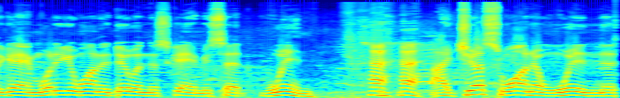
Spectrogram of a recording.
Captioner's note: chuckling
